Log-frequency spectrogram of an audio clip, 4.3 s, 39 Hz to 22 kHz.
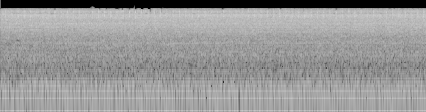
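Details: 1992 Chevrolet Camaro Z28 V8 after new distributor cap, rotor, ignition coil and ignition module: steady idle with an even, uninterrupted rumble and no stumbling or ticking; runs smoothly.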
